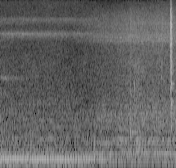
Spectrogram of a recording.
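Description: Bees from a young hive being removed from an elevated spot buzz faintly and continuously outdoors, a soft droning hum with a small click near the end.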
